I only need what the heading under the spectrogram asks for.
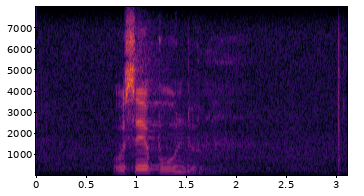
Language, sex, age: South Ndebele, male, 23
